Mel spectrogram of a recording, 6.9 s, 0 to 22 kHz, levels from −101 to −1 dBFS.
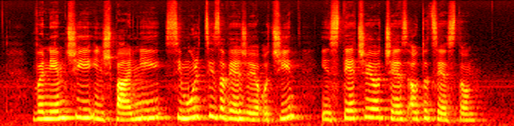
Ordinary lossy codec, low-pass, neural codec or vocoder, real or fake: none; none; vocoder, 44.1 kHz, 128 mel bands every 256 samples, BigVGAN v2; fake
